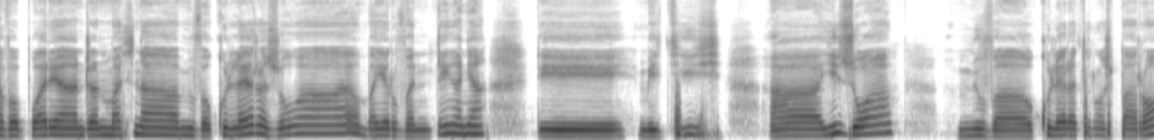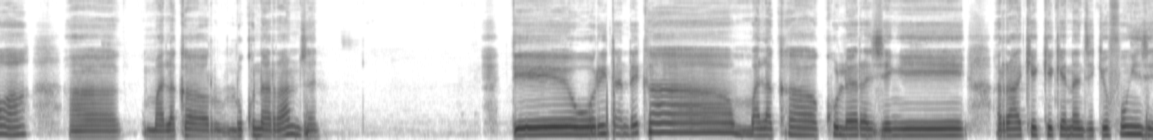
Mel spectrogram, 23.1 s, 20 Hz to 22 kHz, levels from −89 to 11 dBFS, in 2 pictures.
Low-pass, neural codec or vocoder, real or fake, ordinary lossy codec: none; vocoder, 44.1 kHz, 128 mel bands every 256 samples, BigVGAN v2; fake; none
